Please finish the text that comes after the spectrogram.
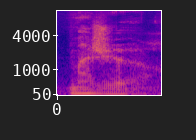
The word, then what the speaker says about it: majeure: So for reference in French it's said as majeur.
